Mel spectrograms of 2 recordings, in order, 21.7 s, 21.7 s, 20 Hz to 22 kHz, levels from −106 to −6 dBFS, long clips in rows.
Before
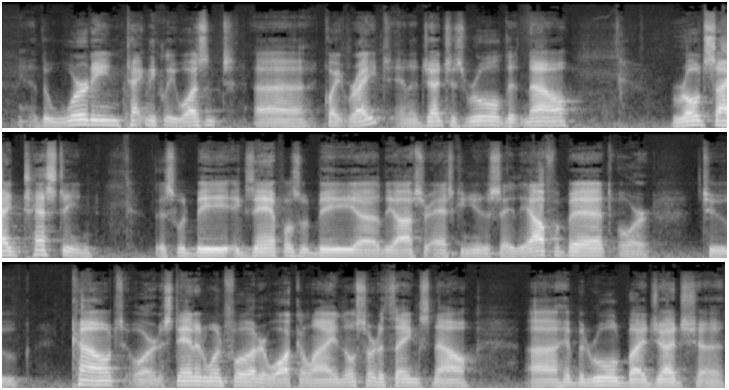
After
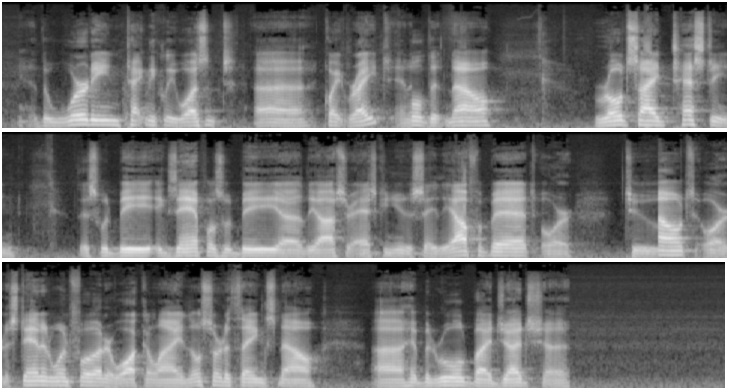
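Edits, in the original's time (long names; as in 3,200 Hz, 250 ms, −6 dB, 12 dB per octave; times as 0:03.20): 0:04.10–0:04.87: remove
0:14.58–0:15.35: remove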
